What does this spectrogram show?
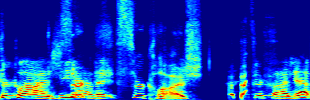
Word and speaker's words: cerclage: You said at 36, they cut how do you say it? Collage? That's not right. Cerclage.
